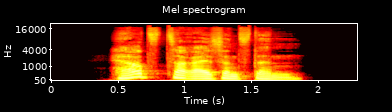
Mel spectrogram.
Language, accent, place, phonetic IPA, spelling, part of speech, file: German, Germany, Berlin, [ˈhɛʁt͡st͡sɛɐ̯ˌʁaɪ̯sənt͡stn̩], herzzerreißendsten, adjective, De-herzzerreißendsten.ogg
- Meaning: 1. superlative degree of herzzerreißend 2. inflection of herzzerreißend: strong genitive masculine/neuter singular superlative degree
